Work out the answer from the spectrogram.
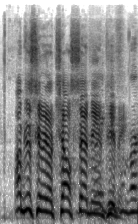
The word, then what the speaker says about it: Chalcedony: I'm just going to go Chalcedony and thank you PB. for pronouncing it correctly, thank because there was a newscaster yesterday on Detroit. Who said Chalcedony, didn't he? I don't know. Calcadony.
